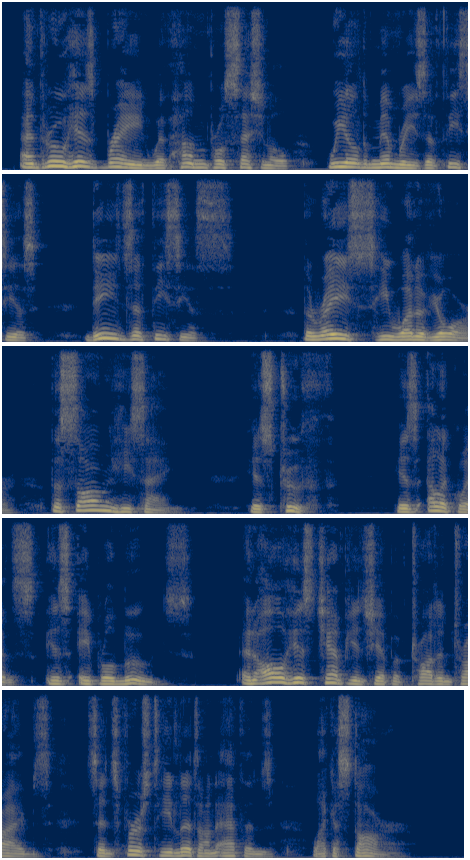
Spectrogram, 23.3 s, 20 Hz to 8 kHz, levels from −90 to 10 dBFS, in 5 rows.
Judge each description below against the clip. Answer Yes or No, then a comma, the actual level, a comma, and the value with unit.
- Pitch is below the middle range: No, medium, 150 Hz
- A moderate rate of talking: No, slow, 120 wpm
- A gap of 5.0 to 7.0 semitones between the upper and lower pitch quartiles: No, average, 4.5 semitones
